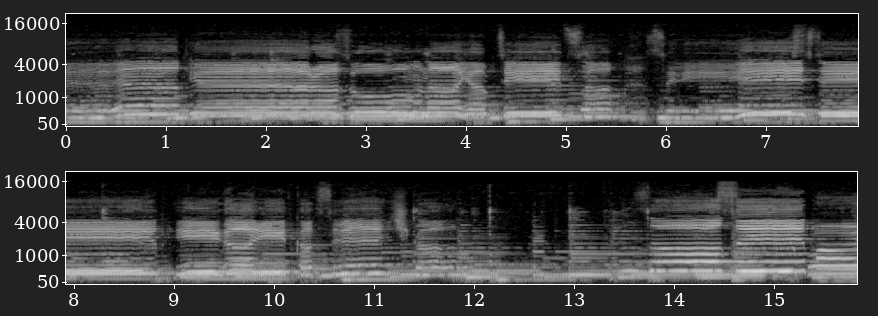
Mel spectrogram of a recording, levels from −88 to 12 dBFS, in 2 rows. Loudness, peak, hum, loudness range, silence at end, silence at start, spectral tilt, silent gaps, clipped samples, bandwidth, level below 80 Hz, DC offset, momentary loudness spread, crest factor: -17 LUFS; 0 dBFS; none; 6 LU; 0 s; 0 s; -4.5 dB/octave; none; under 0.1%; 13.5 kHz; -64 dBFS; under 0.1%; 13 LU; 16 dB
